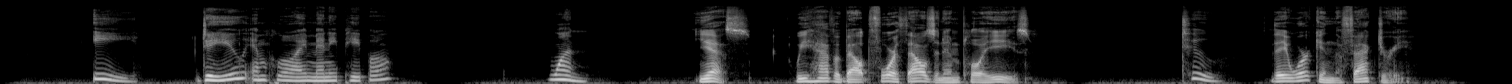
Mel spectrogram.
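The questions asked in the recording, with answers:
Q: Do you employ many people?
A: 1: Yes, we have about 4,000 employees.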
